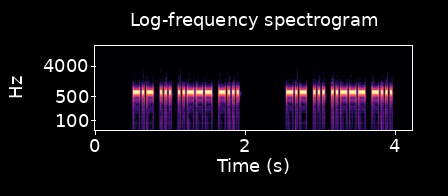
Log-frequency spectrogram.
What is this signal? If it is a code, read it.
Morse code, heard as a keyed tone, about 40 wpm, 700 Hz. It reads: KS2B KS2B
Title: USA Call Signs - 4 Characters - Repeated 3x - 40wpm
